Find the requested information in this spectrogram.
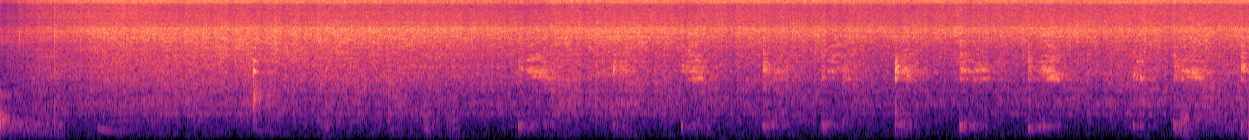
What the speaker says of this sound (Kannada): ಈ ಥರ ದಪ್ಪದಾಗಿ ಕಟ್ ಮಾಡಿರೋ ತಿಪ್ಪಿಕಾಯಿನ ಹಂಚಲ್ಲಿ ಹಾಕಿ ಹುರಿಬೇಕು ಒಲೆ ಮೇಲೆ ಇಟ್ಟು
